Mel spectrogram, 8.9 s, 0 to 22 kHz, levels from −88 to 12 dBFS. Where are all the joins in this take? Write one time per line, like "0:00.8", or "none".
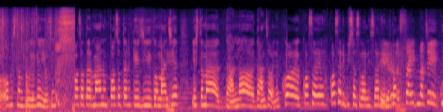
0:01.5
